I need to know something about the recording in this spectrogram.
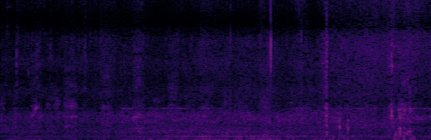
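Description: German Shepherd panting, tired out from play.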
